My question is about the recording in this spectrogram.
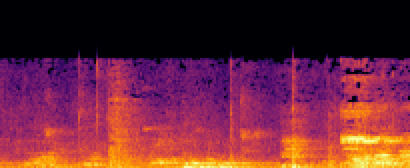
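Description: A basketball bouncing on a concrete court, a few single knocks in the second half, amid players and spectators shouting, with a loud burst of shouting near the end.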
